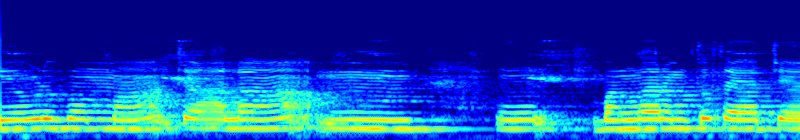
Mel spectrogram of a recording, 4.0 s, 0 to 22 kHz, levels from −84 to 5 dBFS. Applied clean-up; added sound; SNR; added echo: none; none; none; reverberation time 0.8 s.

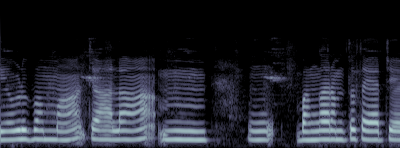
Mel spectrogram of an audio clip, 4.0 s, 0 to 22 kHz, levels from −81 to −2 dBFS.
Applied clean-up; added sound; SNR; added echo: none; none; none; none.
